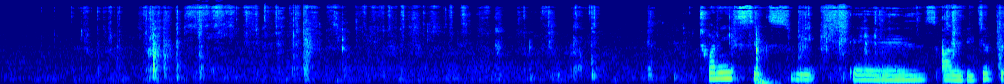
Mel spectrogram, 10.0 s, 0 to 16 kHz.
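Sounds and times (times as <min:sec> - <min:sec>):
paper banknotes rustling: 0:00.9 - 0:06.0.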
